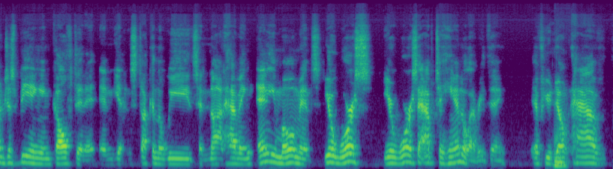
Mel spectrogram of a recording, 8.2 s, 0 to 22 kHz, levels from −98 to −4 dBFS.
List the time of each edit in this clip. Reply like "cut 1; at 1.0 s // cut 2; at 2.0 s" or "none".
cut 1; at 4.2 s

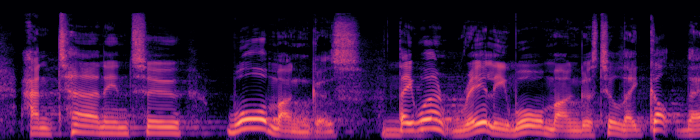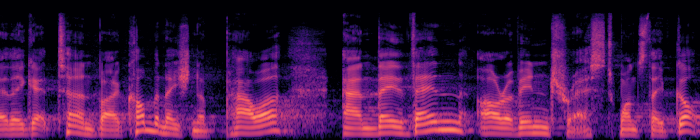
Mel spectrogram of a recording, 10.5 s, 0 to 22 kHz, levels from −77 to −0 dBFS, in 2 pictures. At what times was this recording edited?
none

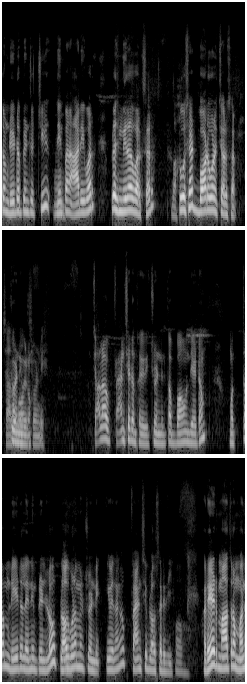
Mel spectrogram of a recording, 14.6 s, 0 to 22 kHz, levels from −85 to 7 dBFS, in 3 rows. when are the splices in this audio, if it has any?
none

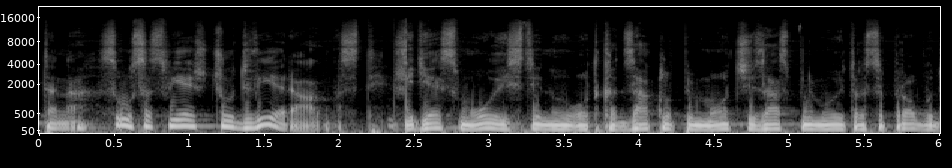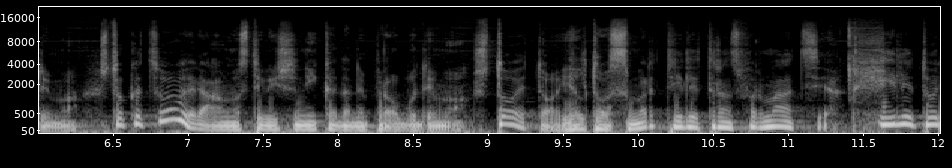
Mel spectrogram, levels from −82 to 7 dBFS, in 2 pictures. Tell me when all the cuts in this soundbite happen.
cut 1; at 2.4 s // cut 2; at 6.5 s // cut 3; at 8.9 s

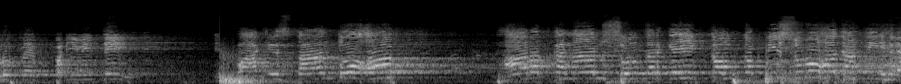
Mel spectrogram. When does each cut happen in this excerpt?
cut 1; at 2.0 s

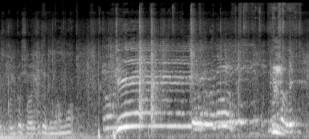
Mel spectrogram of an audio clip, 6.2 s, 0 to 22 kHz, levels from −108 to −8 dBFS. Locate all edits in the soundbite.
none

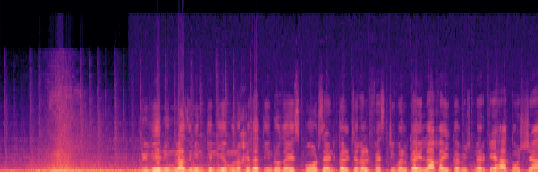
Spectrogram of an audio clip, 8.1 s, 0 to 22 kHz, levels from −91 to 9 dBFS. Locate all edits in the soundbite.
cut 1; at 1.2 s

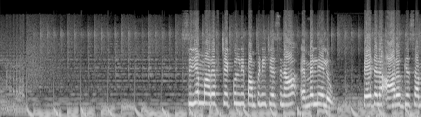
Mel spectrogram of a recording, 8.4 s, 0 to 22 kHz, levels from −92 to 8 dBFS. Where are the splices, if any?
cut 1; at 3.1 s

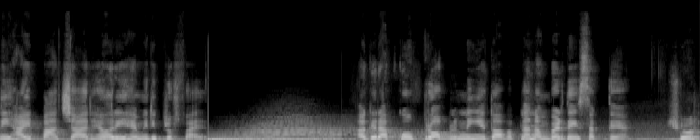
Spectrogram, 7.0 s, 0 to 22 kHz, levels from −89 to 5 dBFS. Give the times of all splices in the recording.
cut 1; at 3.4 s

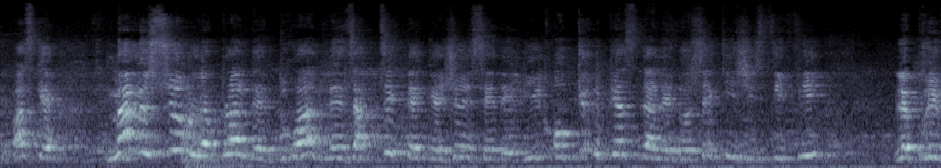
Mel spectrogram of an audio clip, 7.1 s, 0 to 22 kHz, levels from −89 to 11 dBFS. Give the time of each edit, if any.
none

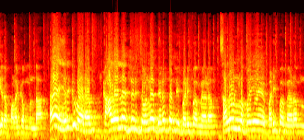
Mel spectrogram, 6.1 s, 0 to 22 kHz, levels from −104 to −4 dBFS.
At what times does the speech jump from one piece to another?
cut 1; at 0.9 s // cut 2; at 2.0 s // cut 3; at 4.3 s

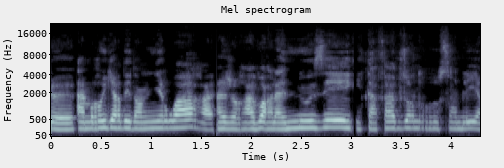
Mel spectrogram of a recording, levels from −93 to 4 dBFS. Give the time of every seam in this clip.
cut 1; at 3.0 s

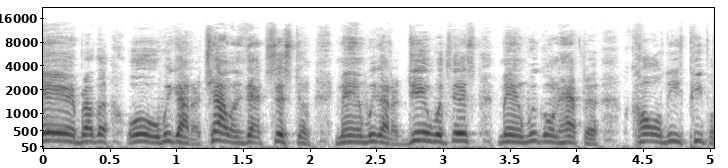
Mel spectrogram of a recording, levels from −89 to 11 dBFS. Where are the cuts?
none

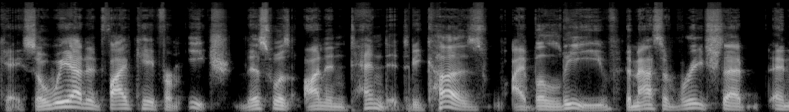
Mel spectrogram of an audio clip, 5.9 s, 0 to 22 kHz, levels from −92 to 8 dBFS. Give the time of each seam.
cut 1; at 3.1 s // cut 2; at 4.6 s

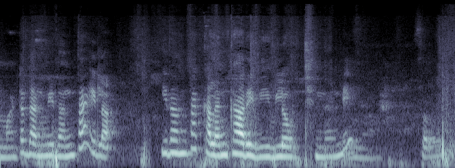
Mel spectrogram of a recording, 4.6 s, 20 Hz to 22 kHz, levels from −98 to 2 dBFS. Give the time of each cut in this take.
cut 1; at 1.4 s

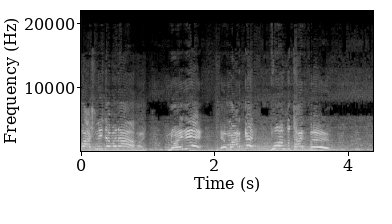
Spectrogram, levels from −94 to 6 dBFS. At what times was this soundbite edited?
cut 1; at 1.0 s

